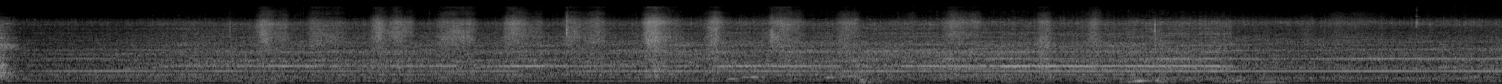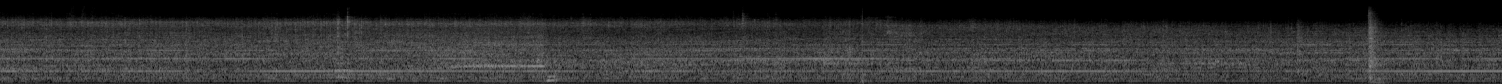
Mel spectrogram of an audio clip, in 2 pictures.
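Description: Beko RS 2121 robot vacuum running: the steady whir of its suction fan and brushes, with a few thin steady whining tones in it. A run of sharp taps comes in the first dozen seconds, and one more near the end.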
